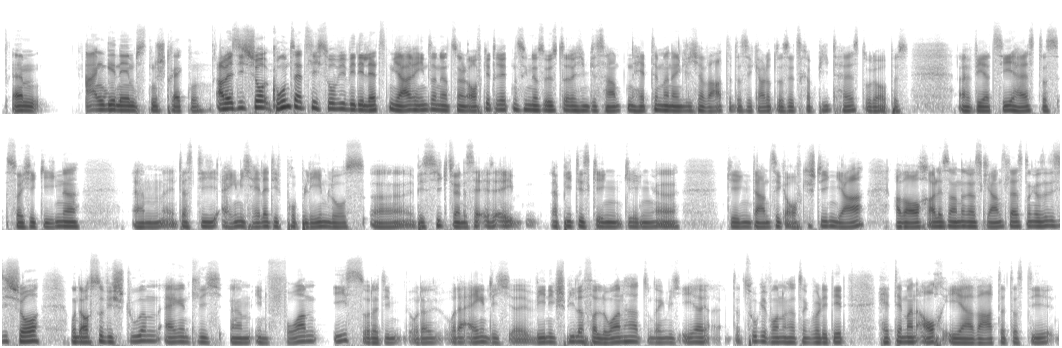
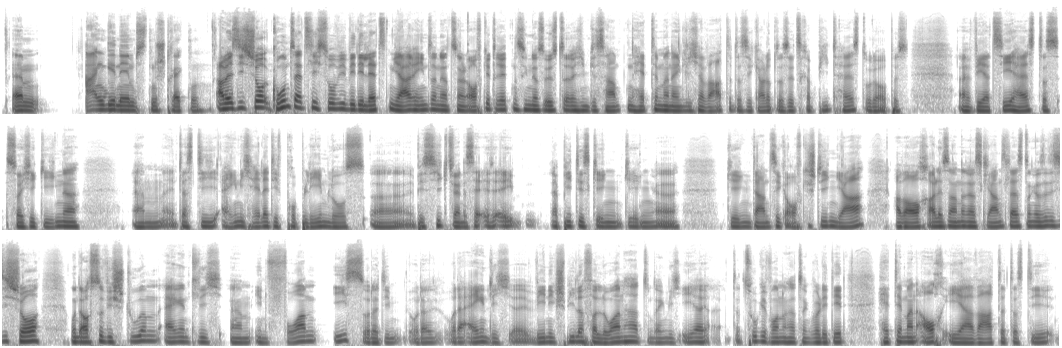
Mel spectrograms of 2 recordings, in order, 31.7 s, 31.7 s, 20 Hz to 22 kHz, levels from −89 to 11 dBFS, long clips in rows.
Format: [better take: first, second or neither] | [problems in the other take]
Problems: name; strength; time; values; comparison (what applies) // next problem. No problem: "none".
second | muffled; slightly; fading above 4 kHz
